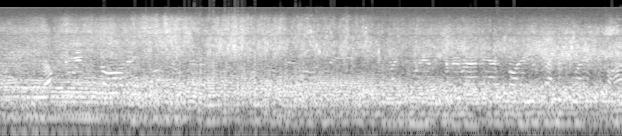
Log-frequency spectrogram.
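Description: Several grasstrack solo racing motorcycles with single-cylinder engines, running together at full throttle in a steady, dense mass of engine noise.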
